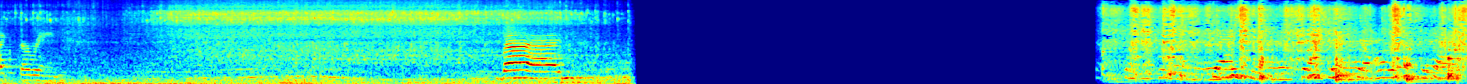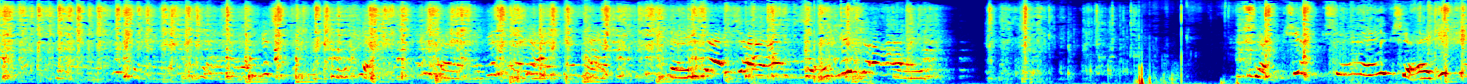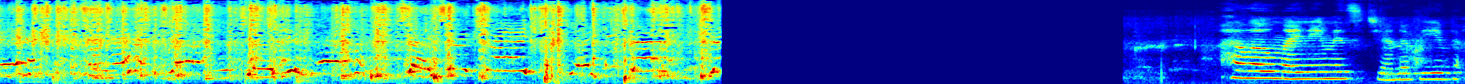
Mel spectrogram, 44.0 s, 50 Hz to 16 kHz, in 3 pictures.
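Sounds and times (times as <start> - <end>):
tube shakers rattling: 0.0 - 6.3, 11.0 - 36.6
faint children's voices: 1.6 - 3.7, 5.0 - 5.7, 11.0 - 24.2, 27.0 - 36.6.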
